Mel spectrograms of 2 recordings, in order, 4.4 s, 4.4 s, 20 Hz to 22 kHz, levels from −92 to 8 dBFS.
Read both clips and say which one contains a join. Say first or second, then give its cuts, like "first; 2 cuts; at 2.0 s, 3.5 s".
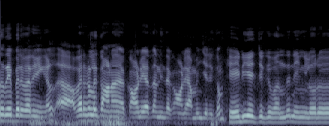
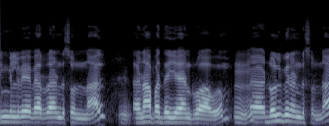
first; 1 cut; at 3.0 s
